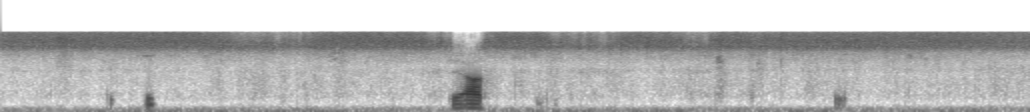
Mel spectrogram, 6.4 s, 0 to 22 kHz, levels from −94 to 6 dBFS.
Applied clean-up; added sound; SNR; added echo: neural diffusion model UNIVERSE++.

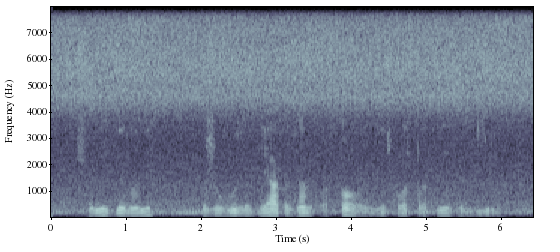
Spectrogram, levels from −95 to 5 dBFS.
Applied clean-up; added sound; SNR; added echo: none; Cricket; -1 dB; none.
